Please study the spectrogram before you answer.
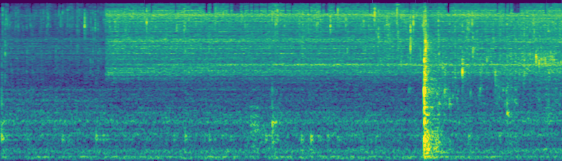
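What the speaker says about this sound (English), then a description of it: "the sink is being filled with water" Water running from a tap into a sink, a steady rushing hiss that strengthens after the first second and stays constant, with a short sharp clatter near the end, no voices.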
